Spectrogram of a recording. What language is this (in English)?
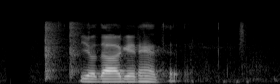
Sinhala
